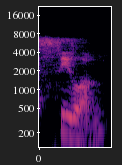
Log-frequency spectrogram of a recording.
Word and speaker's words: coelom: this road right here you pronounce that Seelam the coelom is an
